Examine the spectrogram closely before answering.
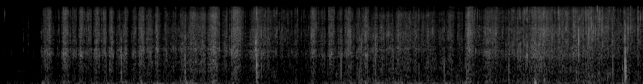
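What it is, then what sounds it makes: Plastic bubble wrap. A large crumpled sheet of clear plastic bubble wrap is squeezed in a fist, the hand crushing and crumpling it and popping the air-filled bubbles. After a brief quiet start, a steady bright crinkling rustle runs throughout, punctuated by many sharp, short snapping pops.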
